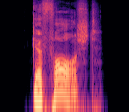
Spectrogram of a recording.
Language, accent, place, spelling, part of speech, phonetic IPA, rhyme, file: German, Germany, Berlin, geforscht, verb, [ɡəˈfɔʁʃt], -ɔʁʃt, De-geforscht.ogg
- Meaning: past participle of forschen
